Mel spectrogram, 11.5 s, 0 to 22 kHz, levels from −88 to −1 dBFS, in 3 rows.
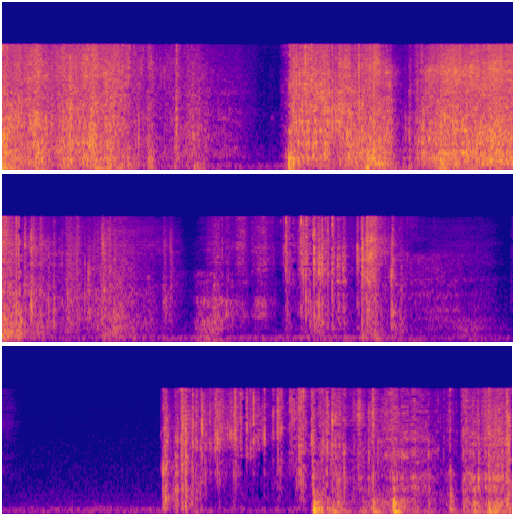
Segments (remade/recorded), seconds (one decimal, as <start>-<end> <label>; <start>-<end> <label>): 0.0-2.5 recorded; 2.5-5.3 remade; 5.3-6.4 recorded; 6.4-7.3 remade; 7.3-11.5 recorded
